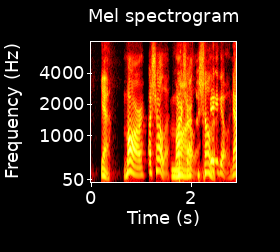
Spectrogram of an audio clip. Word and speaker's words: Mahershala: It's spelled Mar, like Bill Maher. Right. Yeah. Mahershala.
